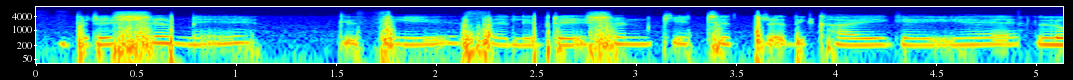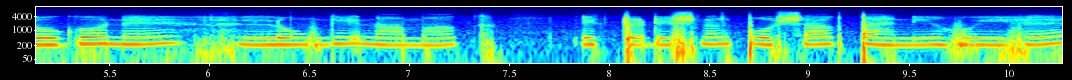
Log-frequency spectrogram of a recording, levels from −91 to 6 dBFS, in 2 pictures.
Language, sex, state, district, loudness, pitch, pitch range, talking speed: Hindi, female, Andhra Pradesh, Krishna, -21 LUFS, 225 Hz, 220-240 Hz, 110 wpm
